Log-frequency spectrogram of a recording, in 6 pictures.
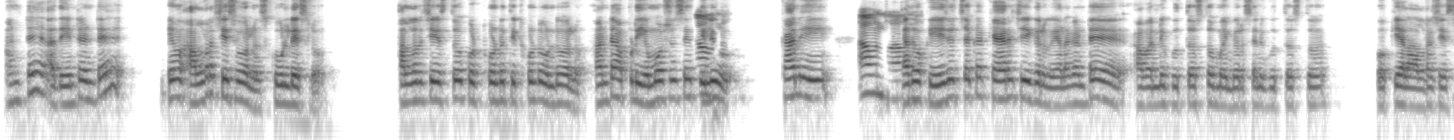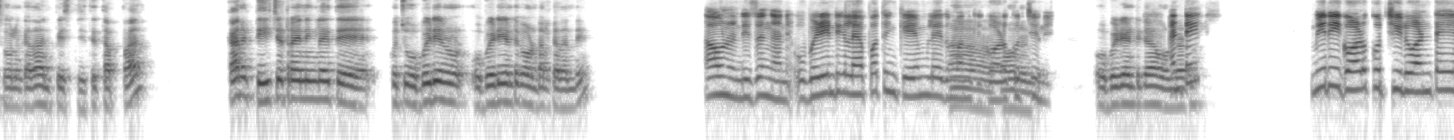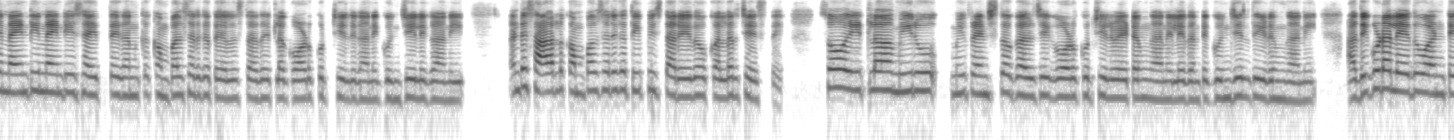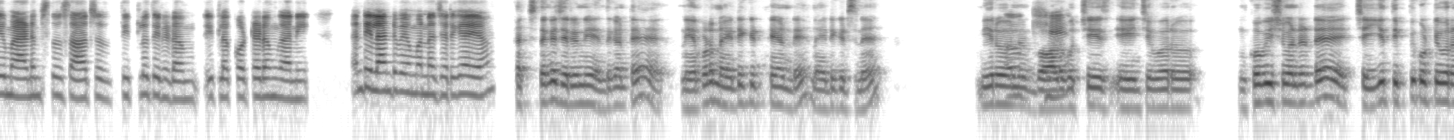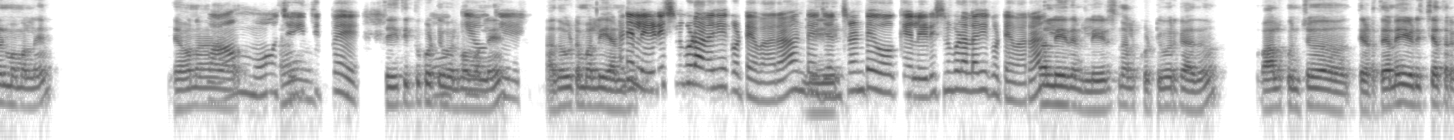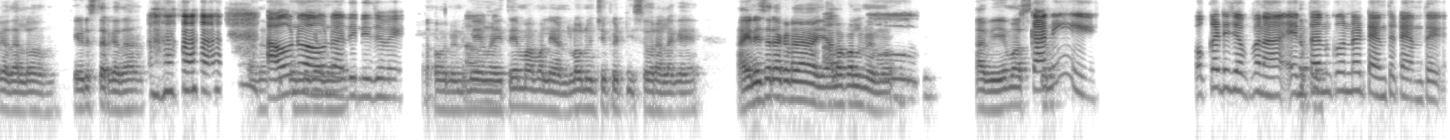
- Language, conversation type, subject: Telugu, podcast, పాత పరిచయాలతో మళ్లీ సంబంధాన్ని ఎలా పునరుద్ధరించుకుంటారు?
- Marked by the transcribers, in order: in English: "స్కూల్ డేస్‌లో"; in English: "ఎమోషన్స్"; in English: "ఏజ్"; in English: "క్యారీ"; in English: "మెమోరీస్"; in English: "టీచర్ ట్రైనింగ్‌లో"; in English: "ఒబిడియన్ ఒబిడియంట్‌గా"; in English: "ఒబిడియెంట్‌గా"; in English: "ఒబిడియంట్‌గా"; other background noise; in English: "నైన్టీన్ నైన్టీస్"; in English: "కంపల్సరీగా"; in English: "కంపల్సరీగా"; in English: "సో"; in English: "ఫ్రెండ్స్‌తో"; in English: "మాడమ్స్‌తో, సార్స్‌తొ"; in English: "నైంటీ"; in English: "నైంటీ"; tapping; in English: "లేడీస్‌ని"; in English: "జెంట్స్"; in English: "లేడీస్‌ని"; in English: "లేడీస్‌నలా"; chuckle; in English: "టెంత్"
